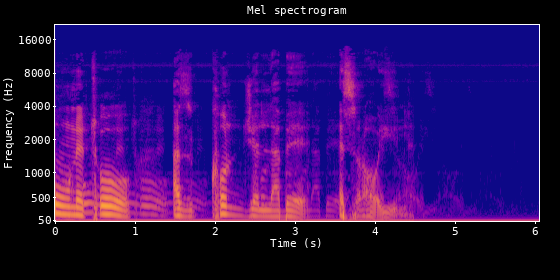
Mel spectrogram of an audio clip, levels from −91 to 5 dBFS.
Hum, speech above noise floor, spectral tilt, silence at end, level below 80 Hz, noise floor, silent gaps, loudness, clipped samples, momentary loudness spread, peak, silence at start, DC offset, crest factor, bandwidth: none; 48 dB; -6.5 dB/octave; 0 s; -52 dBFS; -74 dBFS; none; -27 LUFS; under 0.1%; 17 LU; -10 dBFS; 0 s; 1%; 18 dB; 13 kHz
